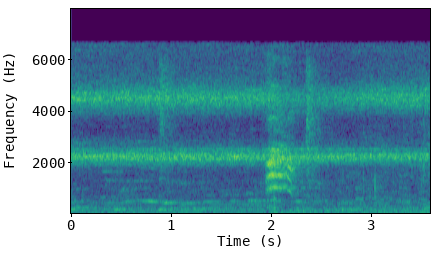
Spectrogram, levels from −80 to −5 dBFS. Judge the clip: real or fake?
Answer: real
